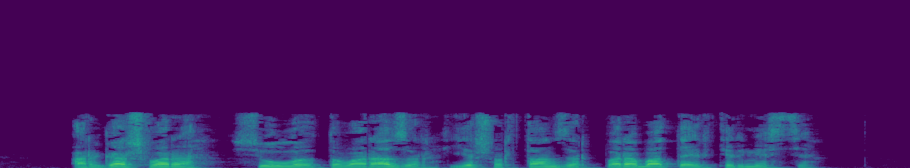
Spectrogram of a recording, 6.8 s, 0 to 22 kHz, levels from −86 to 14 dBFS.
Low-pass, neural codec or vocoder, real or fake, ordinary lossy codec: 7.2 kHz; none; real; MP3, 32 kbps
